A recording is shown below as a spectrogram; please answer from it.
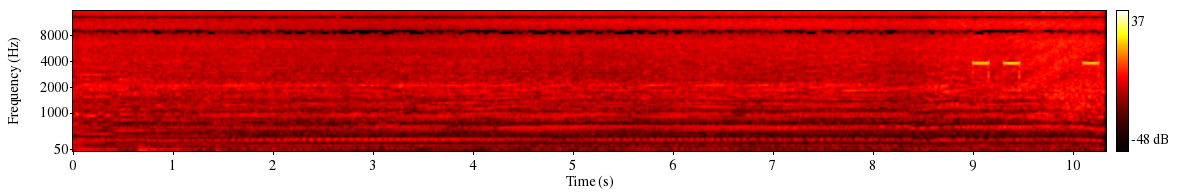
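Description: DJI Mini 2 quadcopter's propellers humming steadily as it hovers low and comes down to land, with short high beeps near the end and the pitch starting to fall as the motors spin down. The tail of a country song fades out in the first second.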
